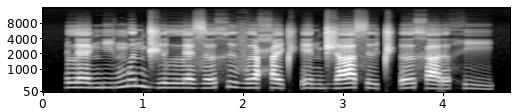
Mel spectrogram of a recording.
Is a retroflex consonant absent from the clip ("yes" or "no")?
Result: yes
